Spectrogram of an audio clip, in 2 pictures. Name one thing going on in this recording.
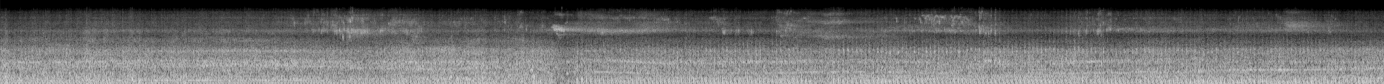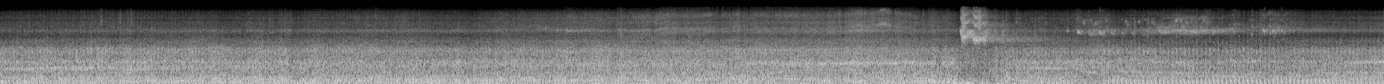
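A go-kart engine drones loudly and steadily close by, rising and falling in pitch.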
